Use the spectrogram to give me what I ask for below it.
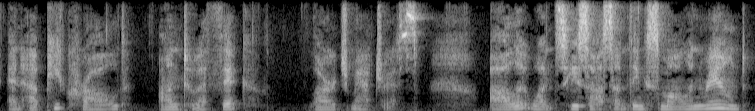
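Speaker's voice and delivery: plain reading voice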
